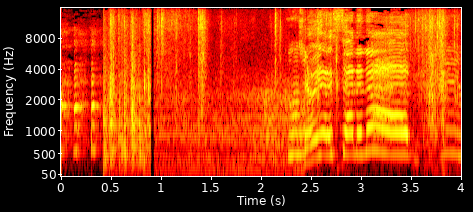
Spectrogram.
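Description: Cardboard and plastic packaging of a toy playset rustling and tearing as the box is opened, for about two seconds, then a child speaking in a high voice.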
